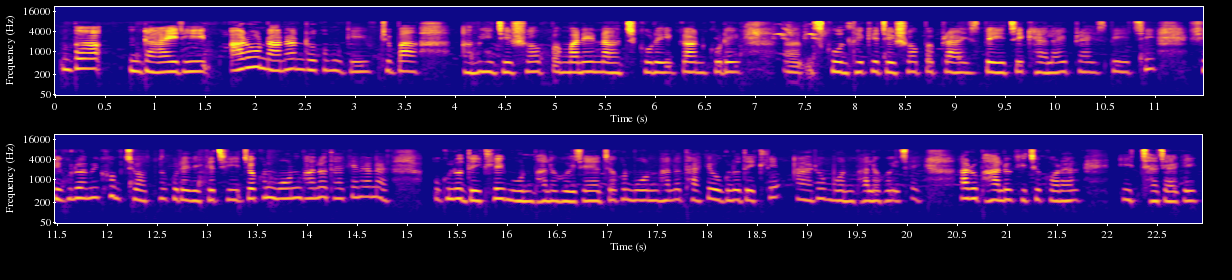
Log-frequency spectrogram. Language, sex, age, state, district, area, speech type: Bengali, female, 18-30, West Bengal, Dakshin Dinajpur, urban, spontaneous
